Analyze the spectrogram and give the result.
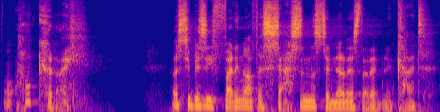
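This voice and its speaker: A man voicing a wry, wounded fantasy ruler who teases an old comrade in a calm, dry way, in an ASMR roleplay. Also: mid-range voice, a little fast, creaky. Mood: dry teasing. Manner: dry, teasing, calm understatement.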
